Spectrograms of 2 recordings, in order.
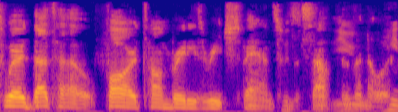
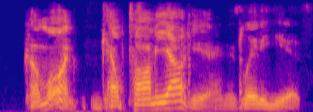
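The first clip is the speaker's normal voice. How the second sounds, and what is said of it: Exaggerated Boston masshole accent. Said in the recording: “You just went from a southern accent to a freaking masshole.”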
